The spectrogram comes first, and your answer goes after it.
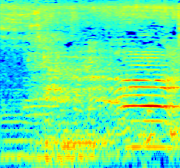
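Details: A long drawn moo from fat cattle kept at a pen in Magelang, Central Java, Indonesia: a rich, harmonic bellow that swells and rises in pitch toward the end, with faint background chatter.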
